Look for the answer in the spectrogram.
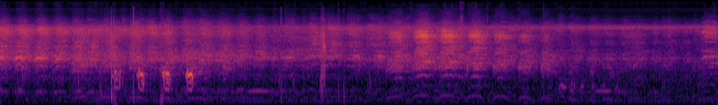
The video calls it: Turkey making noises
